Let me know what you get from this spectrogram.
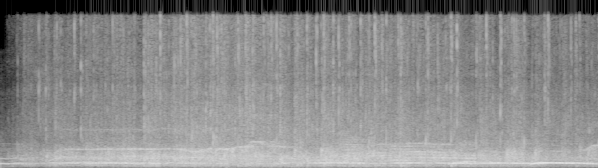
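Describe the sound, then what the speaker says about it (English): A crowd gives golfer Nick Taylor a standing ovation at an Audi quattro Cup event, with warm, continuous applause and some cheering from the crowd. "A standing ovation."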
